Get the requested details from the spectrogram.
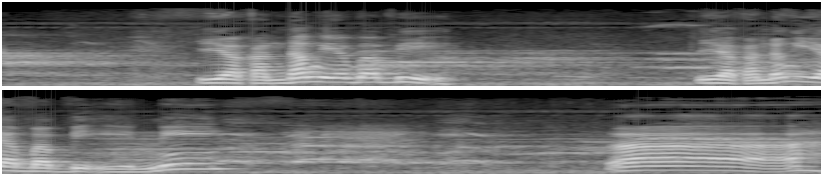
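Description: A man chants in a melodic voice close by.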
